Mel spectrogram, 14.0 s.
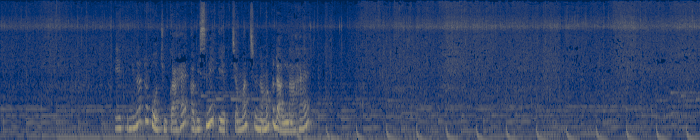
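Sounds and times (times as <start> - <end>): onions and tomatoes sizzling: 0.0 - 14.0
background music with beat: 4.1 - 14.0
wooden spatula stirring: 6.4 - 14.0.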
